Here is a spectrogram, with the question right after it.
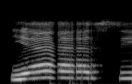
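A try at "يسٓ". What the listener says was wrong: Jangan ambil ancang-ancang harokatnya. Ya, langsung. Yasi, ya, jangan, ya, jangan deh Ayun. Ya, ingat-ingat, jangan deh Ayun harokatnya. Ya, jadi ingat-ingat tadi jangan mengayun harokat, jangan apa namanya mengambil ancang-ancang setiap huruf ya, langsung huruf sifatul huruf harokat berbarengan keluarnya ya.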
